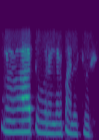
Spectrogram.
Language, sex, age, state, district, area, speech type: Kannada, female, 60+, Karnataka, Belgaum, rural, conversation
